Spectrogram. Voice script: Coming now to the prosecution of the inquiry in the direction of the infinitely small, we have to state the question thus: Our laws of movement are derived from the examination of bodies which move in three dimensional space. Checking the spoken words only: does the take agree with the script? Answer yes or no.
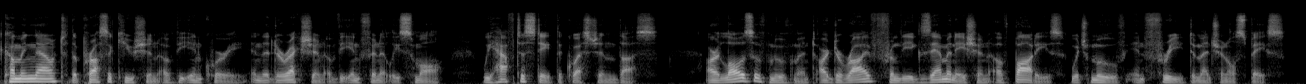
no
